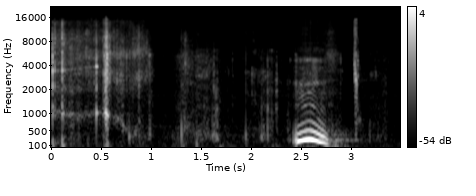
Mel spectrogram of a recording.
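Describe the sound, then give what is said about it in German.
Someone bites into a big, juicy apple: a few sharp, crisp crunches, then softer crackling chewing, followed by a loud, low, appreciative hummed 'mmm' from a voice. “Echt lecker, dieser Apfel. Groß und saftig.”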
